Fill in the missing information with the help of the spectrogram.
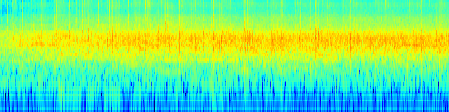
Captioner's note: audience clapping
